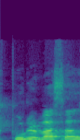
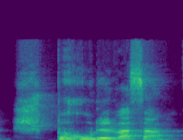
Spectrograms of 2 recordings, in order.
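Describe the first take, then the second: First: The R is not made in the throat. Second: The R is made in the throat. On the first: The speaker calls it wrong. "Nicht Sprudelwasser" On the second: The speaker calls it right. "Hier das R kommt aus der Kehle"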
